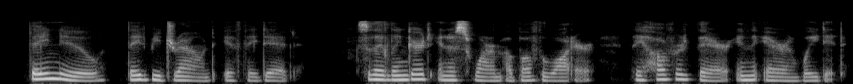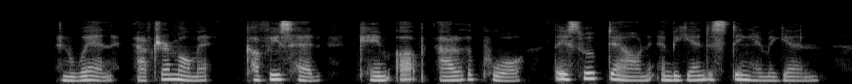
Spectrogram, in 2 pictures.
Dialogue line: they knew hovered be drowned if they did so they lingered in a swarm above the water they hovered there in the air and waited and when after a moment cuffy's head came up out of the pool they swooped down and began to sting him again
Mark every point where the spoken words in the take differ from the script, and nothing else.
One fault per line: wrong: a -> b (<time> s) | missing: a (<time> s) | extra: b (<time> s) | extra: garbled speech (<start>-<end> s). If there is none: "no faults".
wrong: hovered -> they'd (1.3 s)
